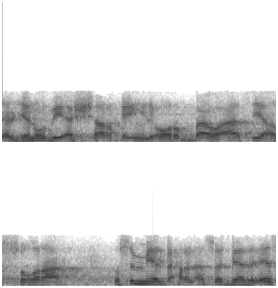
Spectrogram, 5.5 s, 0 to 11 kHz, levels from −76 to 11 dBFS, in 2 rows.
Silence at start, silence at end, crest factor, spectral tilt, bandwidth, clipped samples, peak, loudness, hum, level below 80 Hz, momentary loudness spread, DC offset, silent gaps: 0 s; 0 s; 14 dB; -10 dB/octave; 4.2 kHz; under 0.1%; 0 dBFS; -14 LUFS; none; -54 dBFS; 5 LU; under 0.1%; none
